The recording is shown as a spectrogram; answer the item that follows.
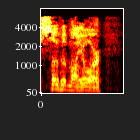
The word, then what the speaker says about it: Sotomayor: Putting the emphasis on the final syllable of Sotomayor is unnatural in English, which is why the president stopped doing it after the first time at his press conference.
